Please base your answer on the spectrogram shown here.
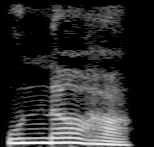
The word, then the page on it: ಉನ್ನಾಹ: unnāha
